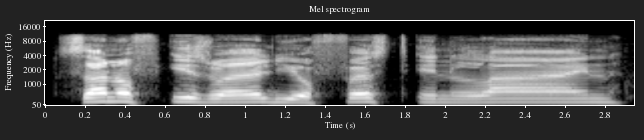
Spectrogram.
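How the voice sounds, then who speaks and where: Male stream host, slightly high, dry, brisk and directing. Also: flat delivery, a little mellow, clear, resonant tone, no echo. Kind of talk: moderating a live call-in stream.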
